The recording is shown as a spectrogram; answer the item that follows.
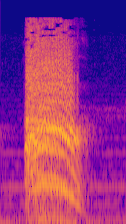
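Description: A single loud crow caw rings out for about half a second, harsh and close, then drops away into quiet background with no talking.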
